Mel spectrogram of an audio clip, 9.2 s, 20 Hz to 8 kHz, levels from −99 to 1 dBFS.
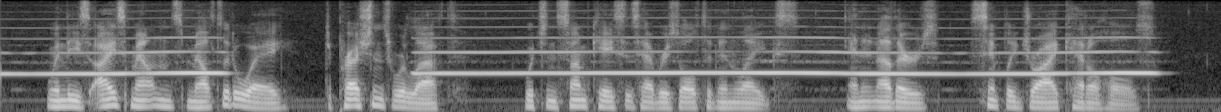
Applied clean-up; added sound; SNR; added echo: none; Wind instrument, woodwind instrument; -1 dB; none.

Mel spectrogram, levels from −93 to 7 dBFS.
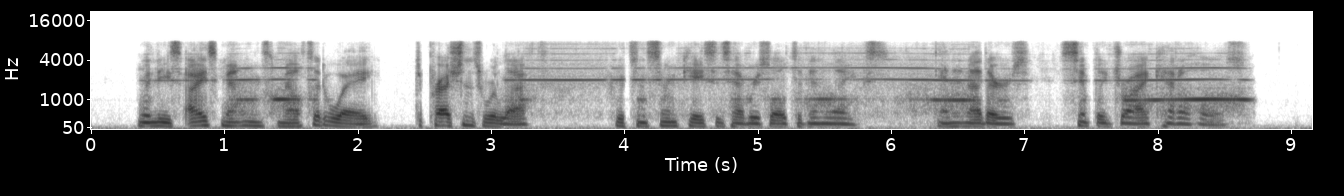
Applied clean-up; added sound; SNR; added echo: neural diffusion model UNIVERSE++.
